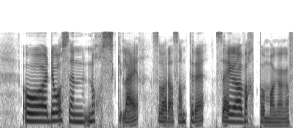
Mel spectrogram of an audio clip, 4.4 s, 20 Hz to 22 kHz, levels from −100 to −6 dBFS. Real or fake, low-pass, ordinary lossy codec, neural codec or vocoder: fake; none; none; codec, 16 kHz, 16 kbps, FunCodec, trained on Chinese and English, 50 frames a second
